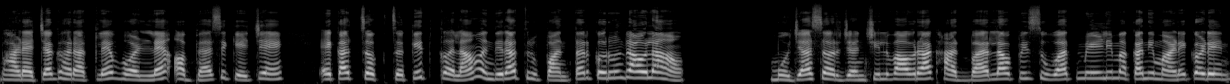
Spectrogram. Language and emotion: Goan Konkani, happy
